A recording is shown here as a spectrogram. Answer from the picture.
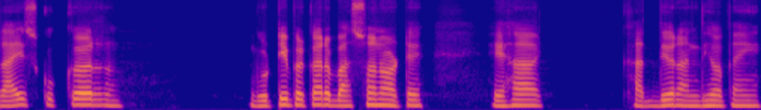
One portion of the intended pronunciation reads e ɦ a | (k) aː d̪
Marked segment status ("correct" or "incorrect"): incorrect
